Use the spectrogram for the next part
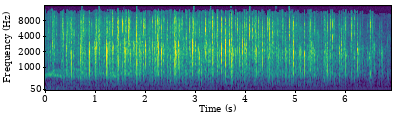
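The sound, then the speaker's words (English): A large crowd at an Academy graduation applauds steadily for about seven seconds for the graduates' families, a dense, even wash of many hands clapping at once with no voices cutting through. “And I know you couldn't have made it without the love and support of your moms and dads and brothers and sisters and grandmas, grandpas, aunts, uncles, cousins, so give them all a big round of applause.”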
